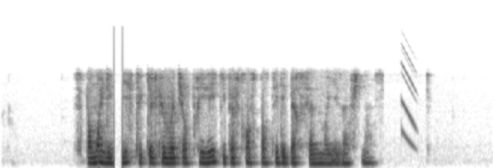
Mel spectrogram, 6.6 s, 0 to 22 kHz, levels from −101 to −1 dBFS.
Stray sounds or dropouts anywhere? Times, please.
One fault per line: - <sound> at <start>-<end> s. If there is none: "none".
- dropout at 1.5-1.6 s
- chirp at 5.4-5.6 s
